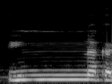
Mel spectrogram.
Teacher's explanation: To take sound into your nose and hold noon sound for a moment. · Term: nasalization gunna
